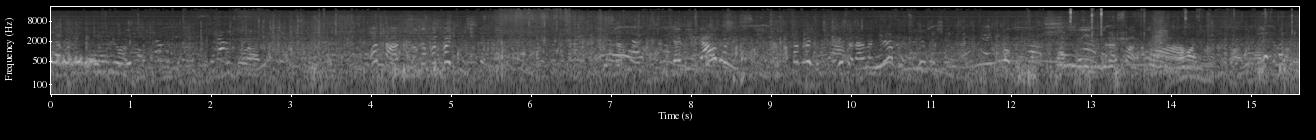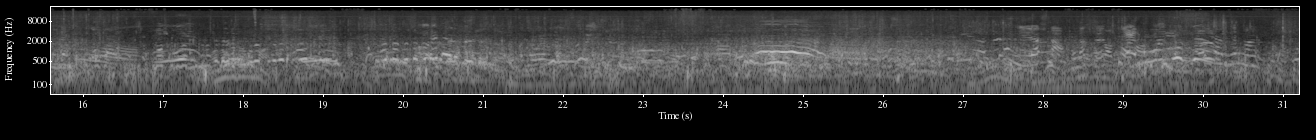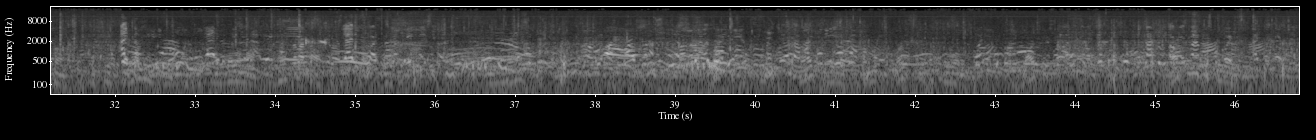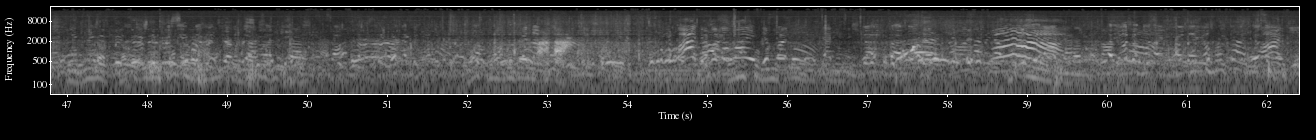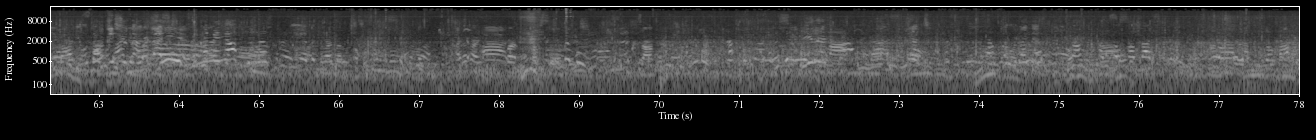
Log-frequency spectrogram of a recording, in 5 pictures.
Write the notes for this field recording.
Ukraine / Vinnytsia / project Alley 12,7 / sound #4 / beach near the water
